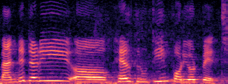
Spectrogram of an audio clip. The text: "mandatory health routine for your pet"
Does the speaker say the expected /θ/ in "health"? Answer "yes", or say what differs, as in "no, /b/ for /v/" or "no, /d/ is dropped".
no, /t/ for /θ/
